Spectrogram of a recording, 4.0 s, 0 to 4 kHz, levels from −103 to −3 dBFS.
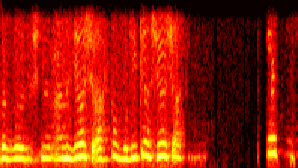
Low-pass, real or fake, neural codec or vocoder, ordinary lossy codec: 3.6 kHz; real; none; Opus, 64 kbps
